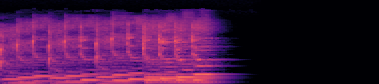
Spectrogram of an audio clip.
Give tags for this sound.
finish; games; videogame; game; level; yay; video-game; win; end; voice; fanfare; video

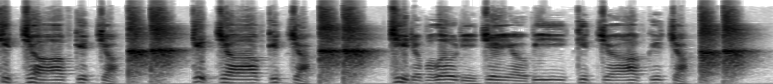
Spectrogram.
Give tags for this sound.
recorded; voice; singing; song; appropriate; catchy-song; good-job; sing; catchy

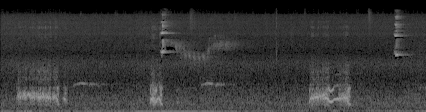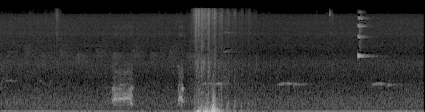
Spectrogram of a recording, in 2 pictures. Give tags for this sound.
cooing; grunting; kookaburra

